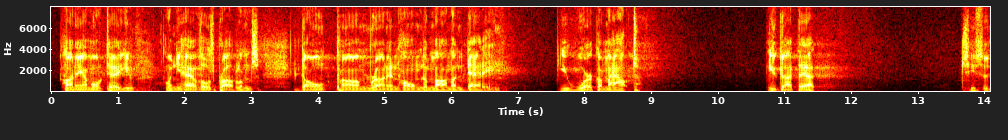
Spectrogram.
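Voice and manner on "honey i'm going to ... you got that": put-on deep gruff big man voice, louder. Retelling the father warning his daughter: imitating a deep gruff voice. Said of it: "had a big old deep gruff voice".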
